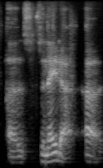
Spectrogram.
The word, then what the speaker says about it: Zenaida: Zenaida, am I pronouncing your name correctly? Yeah, is also fine. okay, thank you.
